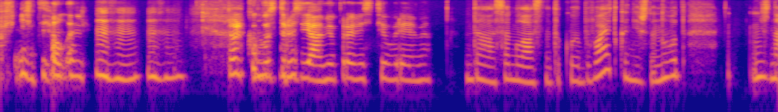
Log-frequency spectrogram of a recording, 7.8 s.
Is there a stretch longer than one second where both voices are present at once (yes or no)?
no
